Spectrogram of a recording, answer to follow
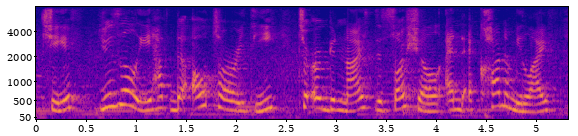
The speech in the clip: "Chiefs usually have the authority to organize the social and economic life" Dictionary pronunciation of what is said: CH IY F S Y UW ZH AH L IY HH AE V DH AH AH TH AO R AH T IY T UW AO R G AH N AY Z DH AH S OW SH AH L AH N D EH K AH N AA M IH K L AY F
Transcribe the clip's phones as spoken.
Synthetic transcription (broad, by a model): CH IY F Y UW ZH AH L IY HH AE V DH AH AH T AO R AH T IY T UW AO R G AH N AY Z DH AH S OW SH AH L AH N D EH K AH N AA M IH L AY F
